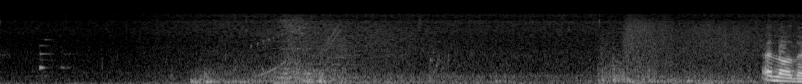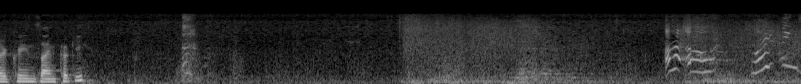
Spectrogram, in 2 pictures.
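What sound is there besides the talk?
thunderstorm with thunder and rain in the video game Genshin Impact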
